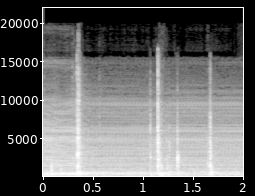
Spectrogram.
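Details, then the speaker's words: 1970 Cadillac Sedan DeVille wiper motor, reinstalled, not yet connected to wiper arm, switched off: a few sharp mechanical clicks as it settles into park; normal wiper park. "and it went into park, turn it on again, starts up and goes. That's park."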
